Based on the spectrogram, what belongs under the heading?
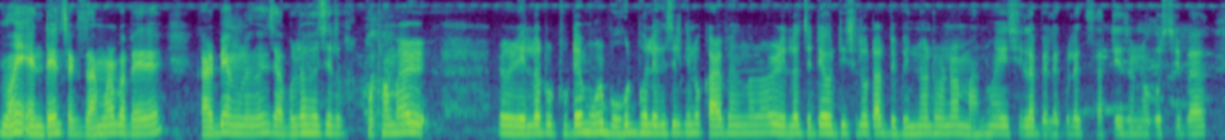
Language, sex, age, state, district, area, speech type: Assamese, male, 18-30, Assam, Majuli, urban, spontaneous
